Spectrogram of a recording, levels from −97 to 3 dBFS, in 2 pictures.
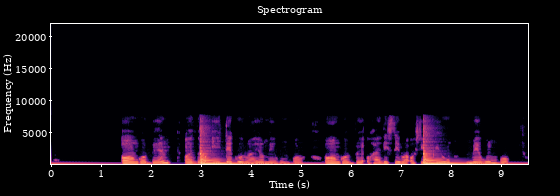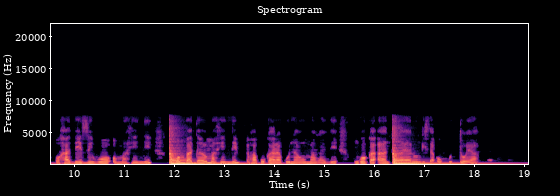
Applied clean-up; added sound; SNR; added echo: none; Bowed string instrument; -3 dB; none.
